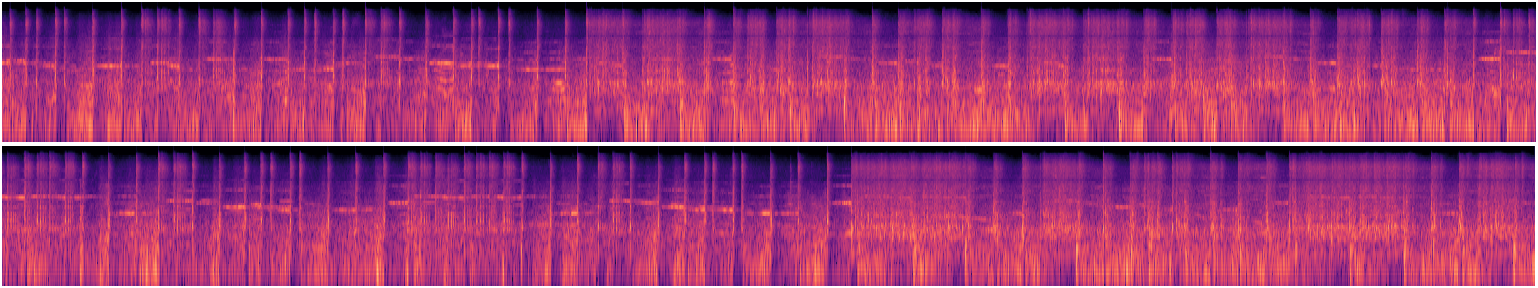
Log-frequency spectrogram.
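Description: Marching flute band playing: a line of snare (side) drums beating rapid rolls and rudiments with a bass drum, under short, high flute notes carrying the tune.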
